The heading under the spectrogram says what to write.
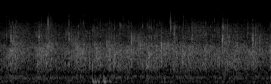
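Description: A crowd applauds steadily, a dense wash of many hands clapping at once that holds at an even, fairly loud level for a few seconds with no one speaking.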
